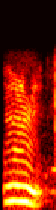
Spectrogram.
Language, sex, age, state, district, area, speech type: Odia, female, 60+, Odisha, Gajapati, rural, conversation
